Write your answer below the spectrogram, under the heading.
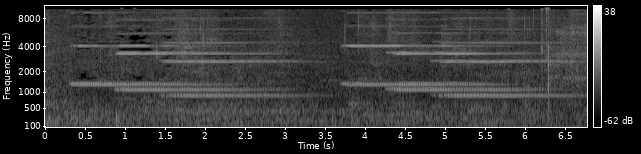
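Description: A chamber bell rings in two bursts, each a bright, sustained metallic tone that slowly fades, over a steady low murmur of background noise, in a session of the Latvian Saeima (parliament) before a vote.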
